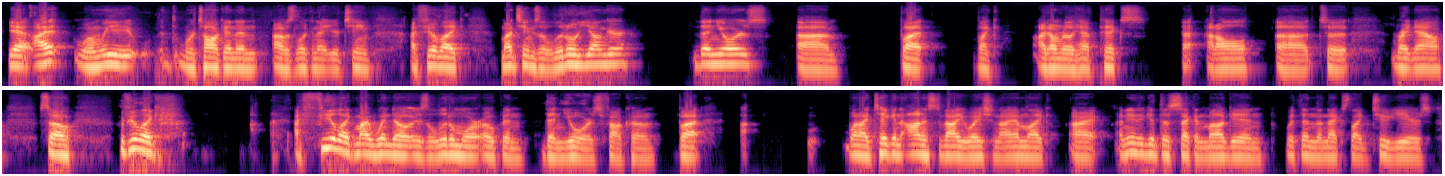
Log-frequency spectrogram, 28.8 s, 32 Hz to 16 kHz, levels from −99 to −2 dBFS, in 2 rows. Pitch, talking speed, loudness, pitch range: 125 Hz, 170 wpm, -17 LUFS, 120-150 Hz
